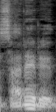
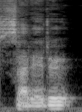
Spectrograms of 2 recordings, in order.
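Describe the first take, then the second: First: The word has a pitch accent with a drop. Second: The word is flat with no pitch drop. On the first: The speaker calls it wrong. "This does not become sareru" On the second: The speaker calls it right. "because it's flat"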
